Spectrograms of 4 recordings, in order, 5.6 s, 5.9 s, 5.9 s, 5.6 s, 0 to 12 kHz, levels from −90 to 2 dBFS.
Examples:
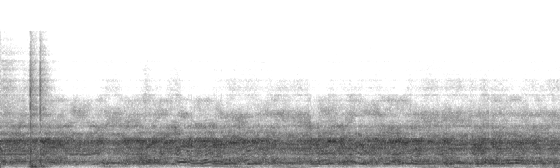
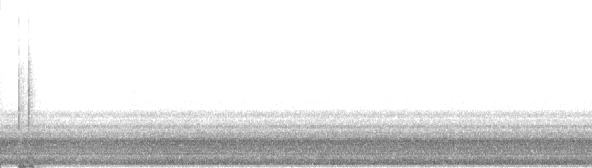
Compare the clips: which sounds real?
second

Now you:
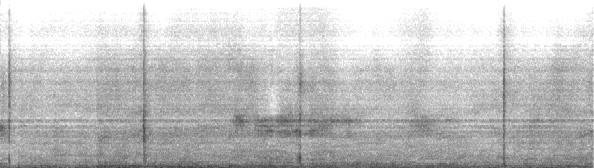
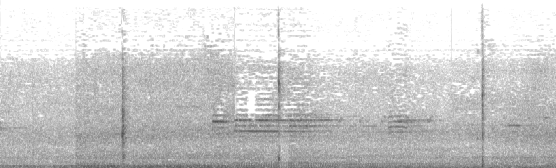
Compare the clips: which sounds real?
second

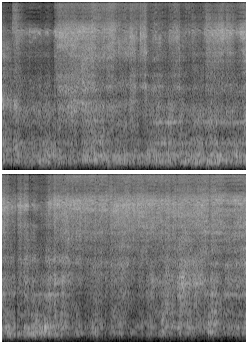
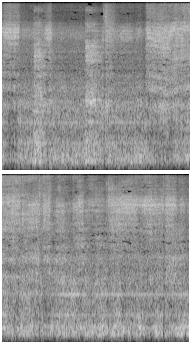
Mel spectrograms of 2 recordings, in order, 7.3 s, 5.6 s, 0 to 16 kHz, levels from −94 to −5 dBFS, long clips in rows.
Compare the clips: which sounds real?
second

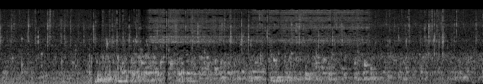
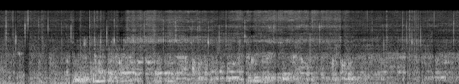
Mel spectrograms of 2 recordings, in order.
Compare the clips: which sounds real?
first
